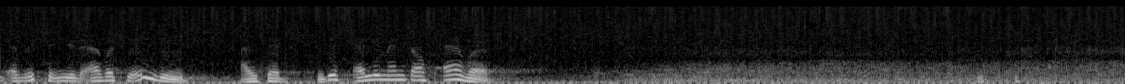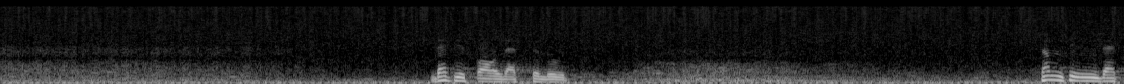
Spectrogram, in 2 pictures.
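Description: A man speaks calmly with long pauses.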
